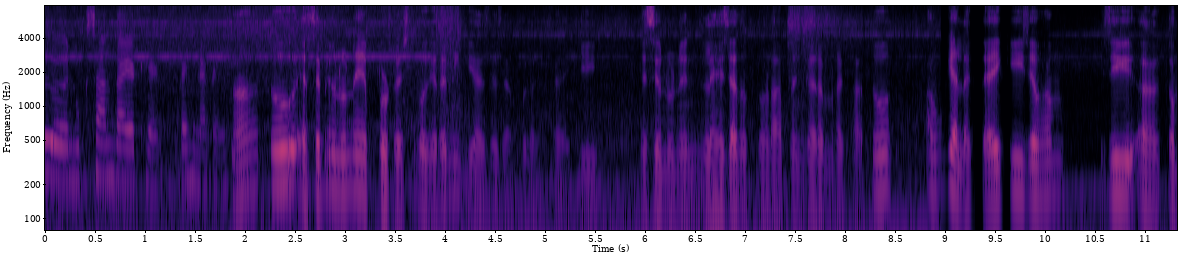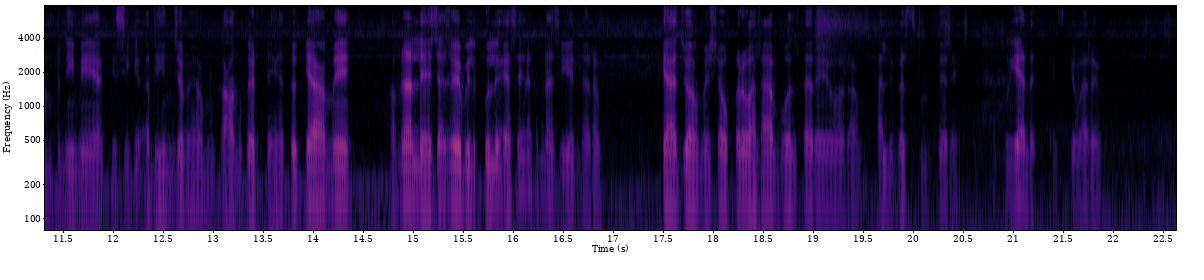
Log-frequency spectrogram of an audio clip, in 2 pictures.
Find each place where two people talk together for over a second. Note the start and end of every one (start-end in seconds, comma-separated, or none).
none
